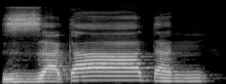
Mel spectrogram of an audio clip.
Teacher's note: زا زبر زا، کاف کھڑی زبر کا، زکا، تا 2 زبر تن، زکاتن، زا حروف صفیریہ میں سے ہے، پڑھتے ہوئے سیٹی کی آواز نکلے گی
